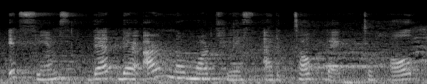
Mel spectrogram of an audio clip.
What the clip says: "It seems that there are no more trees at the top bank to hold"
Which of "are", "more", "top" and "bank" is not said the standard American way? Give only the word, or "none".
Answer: bank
